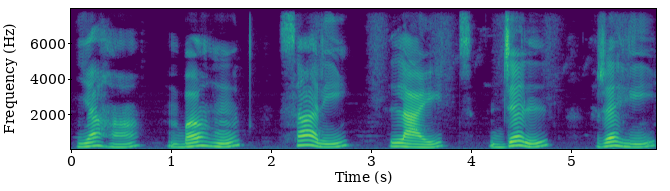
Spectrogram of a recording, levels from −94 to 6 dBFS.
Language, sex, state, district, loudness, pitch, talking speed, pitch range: Hindi, female, Chhattisgarh, Raipur, -20 LUFS, 200 Hz, 60 wpm, 175-235 Hz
